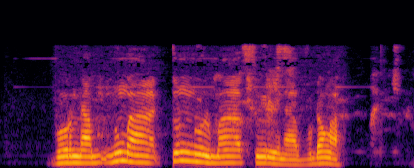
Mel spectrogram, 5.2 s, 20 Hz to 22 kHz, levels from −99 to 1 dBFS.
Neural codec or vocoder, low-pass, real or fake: none; 7.2 kHz; real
